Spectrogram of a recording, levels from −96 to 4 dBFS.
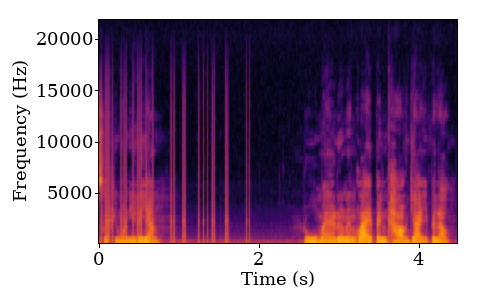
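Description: A train of clicks runs from 0.04 to 1.90 s at the start of this speech clip. About 14 similar pulses per second arrive at an uneven pace, roughly thirty in all, each standing well above the level of the speech, around 15 dB louder, so they read as rapid popping laid over it. Repeated pulses of matching shape like this are likely caused by interference from nearby equipment or by a faulty connection or power supply.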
